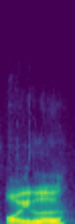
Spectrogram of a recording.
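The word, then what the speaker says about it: Eula: Didn't we also agree that like Ula is is Oiler because the EU in in German is pronounced Oi. All right, we're going to call her Oila now.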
